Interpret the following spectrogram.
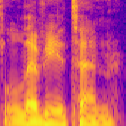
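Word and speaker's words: Leviatán: place Levi and 10 or Leviathan depending on how you pronounce it but I'm pretty sure it's pronounced Levan so got to support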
